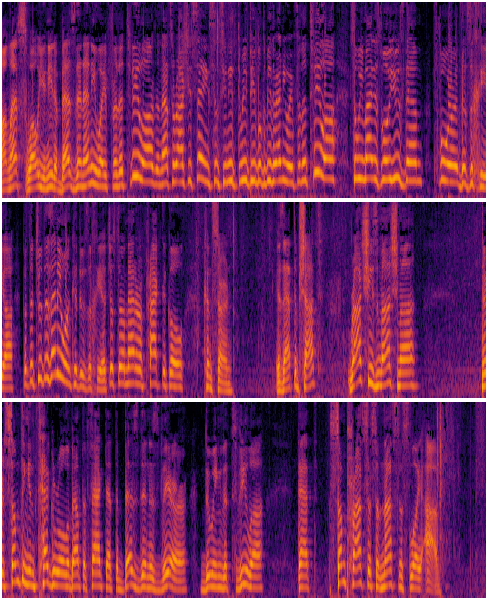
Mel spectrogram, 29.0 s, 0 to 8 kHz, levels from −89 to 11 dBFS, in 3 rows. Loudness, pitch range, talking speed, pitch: -17 LUFS, 175-260 Hz, 165 wpm, 205 Hz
